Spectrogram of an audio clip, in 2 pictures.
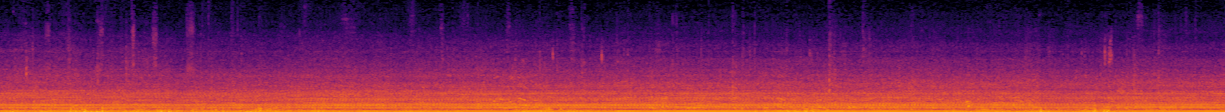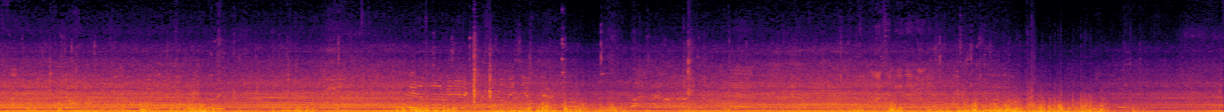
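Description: A large engine running steadily at constant speed, with voices of people around it.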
